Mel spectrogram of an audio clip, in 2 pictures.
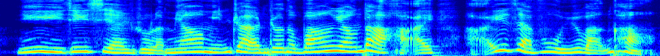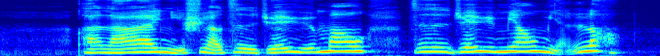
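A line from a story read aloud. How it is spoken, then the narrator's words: Soft chuckle. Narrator (Chinese): 弗拉基米尔轻笑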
